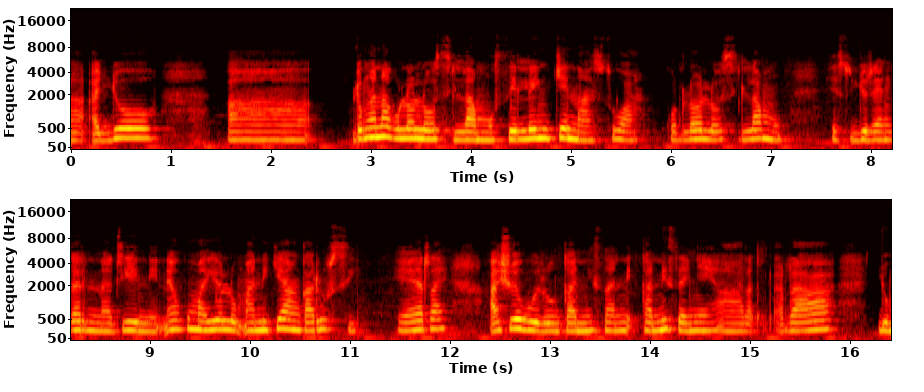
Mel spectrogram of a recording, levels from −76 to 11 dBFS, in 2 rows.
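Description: Speech carrying plainly audible MP3 compression damage throughout, likely from encoding at a low bitrate around 48 kbps. A spectrogram shows a hard shelf at 11.1 kHz with nothing above, and flickering holes below where weak bands drop out, heard as watery swirl and smeared s sounds.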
